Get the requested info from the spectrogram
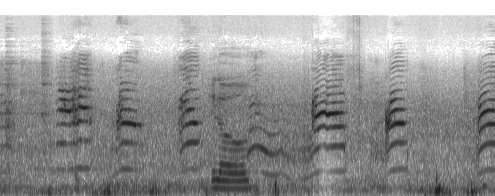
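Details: Black male house cat waking up beside its owner and greeting loudly and jollily: a rapid string of short, high, upward-sweeping chirpy meows, about eight in ten seconds, with one longer, lower drawn-out call in the middle.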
